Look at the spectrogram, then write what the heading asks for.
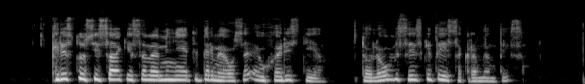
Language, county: Lithuanian, Kaunas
